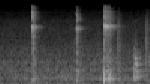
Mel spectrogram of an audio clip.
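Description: Casino chips clicking together as a hand picks them off the stacks: four sharp clicks with a brief ring, about half a second apart, the third the loudest.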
